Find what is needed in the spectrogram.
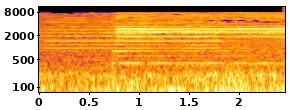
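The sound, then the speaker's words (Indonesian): Car horns blaring in a traffic jam. A held, loud, buzzy tone sounds over low traffic rumble and shifts to a slightly different pitch partway through. “Duh, macet banget sih.”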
